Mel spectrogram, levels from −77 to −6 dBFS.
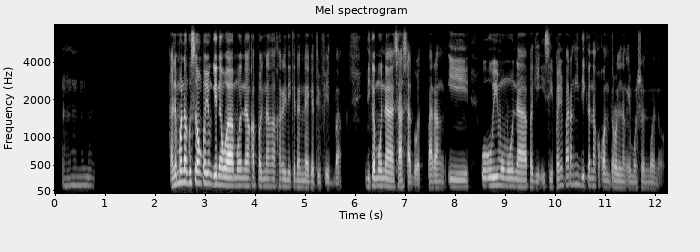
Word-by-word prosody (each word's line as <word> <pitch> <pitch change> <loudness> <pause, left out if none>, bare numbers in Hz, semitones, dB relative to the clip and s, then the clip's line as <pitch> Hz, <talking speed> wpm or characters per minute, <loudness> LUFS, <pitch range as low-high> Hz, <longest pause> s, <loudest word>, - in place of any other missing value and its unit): Hmm. 145 +1 -20 1.6
Alam 170 +3 +4
mo 200 - +9
nagustuhan 200 -1 +7
ko 185 0 +3
yung 180 - 0
ginawa 150 -3 +8
mo 140 - -1
na 140 -1 +1
kapag 135 -1 -2
nakakarinig 130 -1 -6
ka 130 - -6
ng 115 -1 -7
negative 110 0 -5
feedback, 105 -2 -10 0.4
'di 130 0 -7
ka 135 - +5
muna 135 -2 +3
sasagot, - - -1
parang 110 -1 -3
i-uuwi 125 +4 -3
mo 145 - -1
muna 130 -3 -1
pag-iisipan 120 +5 -6
yung - - -18
parang 165 +1 -5
hindi 155 -3 -7
ka 135 -1 -5
nakokontrol 120 -4 -6
ng 105 -1 -9
emosyon 100 0 -10
mo 100 -1 -12
'no? 90 - -23
130 Hz, 160 wpm, -23 LUFS, 115-145 Hz, 1.6 s, mo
